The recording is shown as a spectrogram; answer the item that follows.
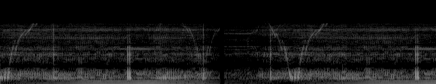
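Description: A low steady hum with a few faint sweeping pitch glides and soft clicks.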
